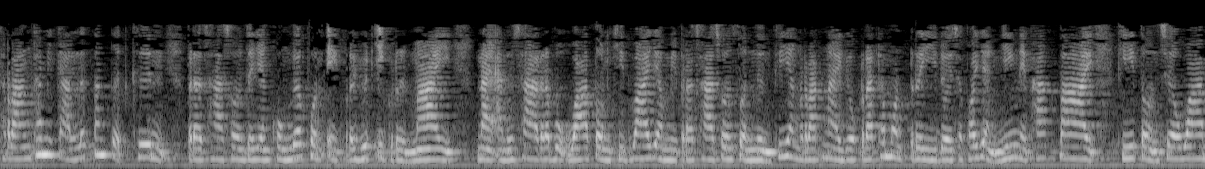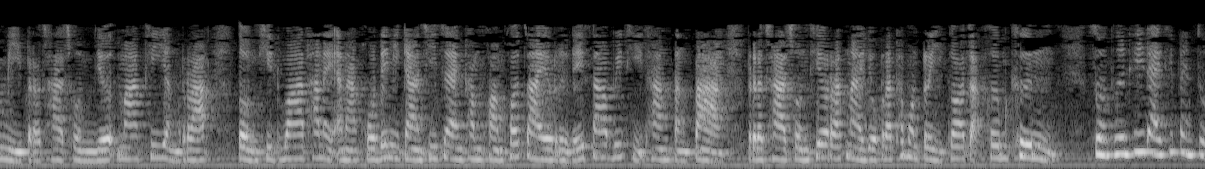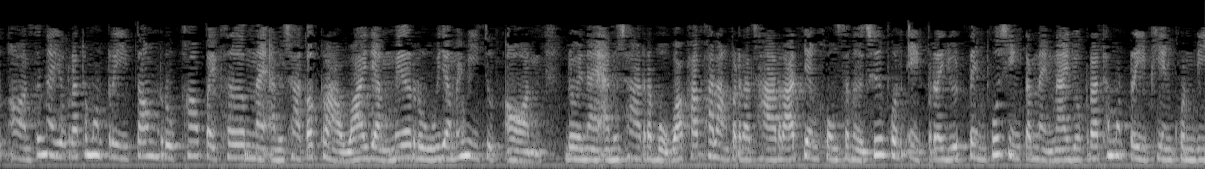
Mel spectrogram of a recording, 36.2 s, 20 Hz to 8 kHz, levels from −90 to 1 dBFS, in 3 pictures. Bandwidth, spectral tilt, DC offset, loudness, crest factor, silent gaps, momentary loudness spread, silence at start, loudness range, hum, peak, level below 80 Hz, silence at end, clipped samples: 5.4 kHz; -11 dB/octave; under 0.1%; -25 LUFS; 18 dB; none; 6 LU; 0 s; 2 LU; none; -6 dBFS; -56 dBFS; 0 s; under 0.1%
